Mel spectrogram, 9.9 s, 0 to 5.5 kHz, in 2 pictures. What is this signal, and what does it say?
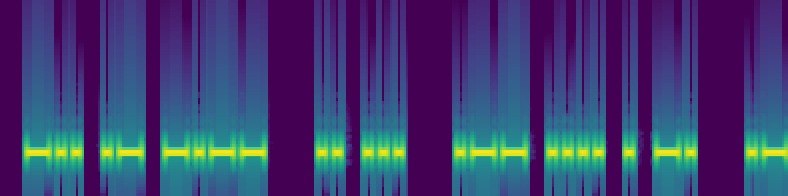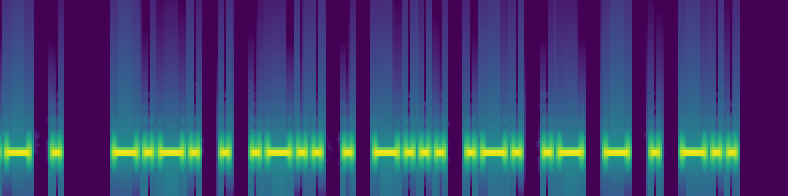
Morse code, heard as a keyed tone, about 25 wpm, 600 Hz. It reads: DAY IS WHEN WE CELEBRATED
